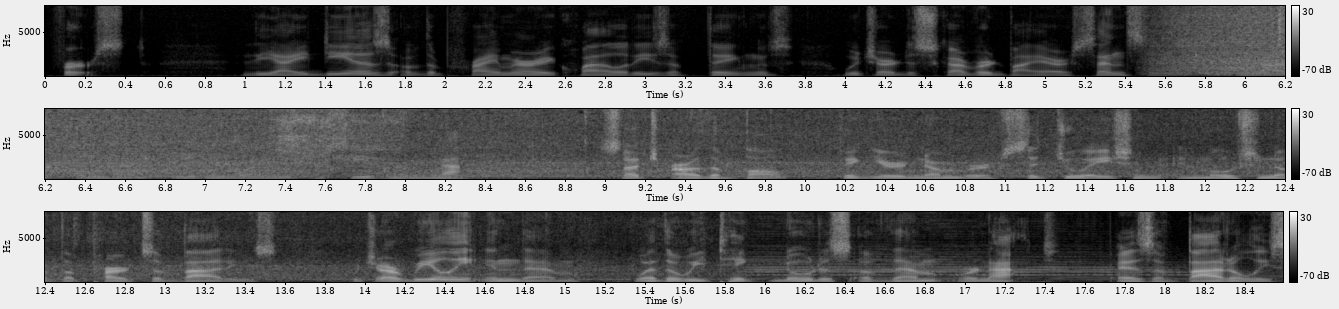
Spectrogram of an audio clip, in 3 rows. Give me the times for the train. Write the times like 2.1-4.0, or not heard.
5.5-18.5.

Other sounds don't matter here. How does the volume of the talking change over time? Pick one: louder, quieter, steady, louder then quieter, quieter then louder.
louder.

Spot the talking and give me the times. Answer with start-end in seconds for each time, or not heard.
0.1-18.5.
